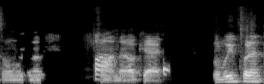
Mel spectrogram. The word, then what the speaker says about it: Fontenot: And you know, I remember when we put in at below Berwick at the Jesse Fontenot, or how do you pronounce it one more time? Fontenot.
